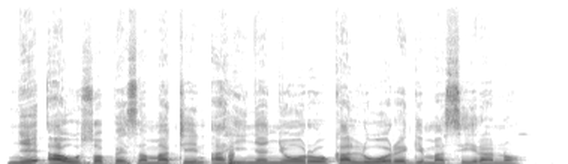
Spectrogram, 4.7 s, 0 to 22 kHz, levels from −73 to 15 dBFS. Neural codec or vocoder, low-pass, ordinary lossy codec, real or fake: none; none; none; real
